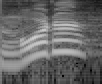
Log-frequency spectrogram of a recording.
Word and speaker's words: mortar: Mortar. More plus the fast D.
